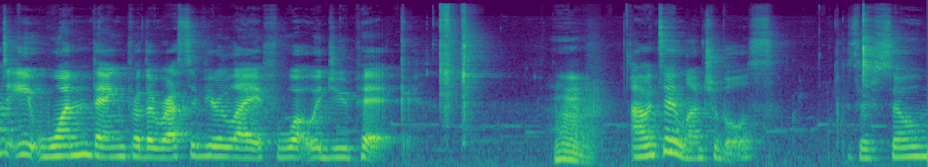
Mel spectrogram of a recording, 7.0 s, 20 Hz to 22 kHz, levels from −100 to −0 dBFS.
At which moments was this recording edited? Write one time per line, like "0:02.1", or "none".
none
